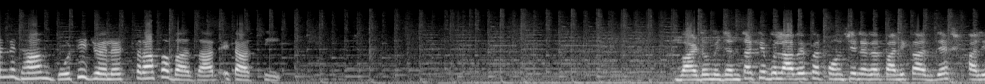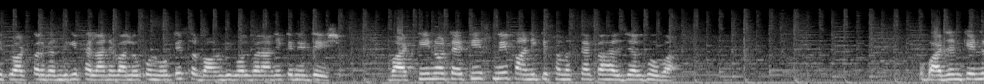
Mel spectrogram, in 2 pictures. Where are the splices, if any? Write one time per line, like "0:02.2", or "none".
none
